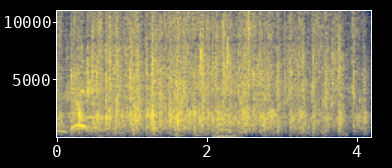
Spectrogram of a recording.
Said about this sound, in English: Yeah, you should applaud that. God, give that applaud.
